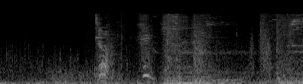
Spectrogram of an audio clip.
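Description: A weapon swings with a sharp whoosh.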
